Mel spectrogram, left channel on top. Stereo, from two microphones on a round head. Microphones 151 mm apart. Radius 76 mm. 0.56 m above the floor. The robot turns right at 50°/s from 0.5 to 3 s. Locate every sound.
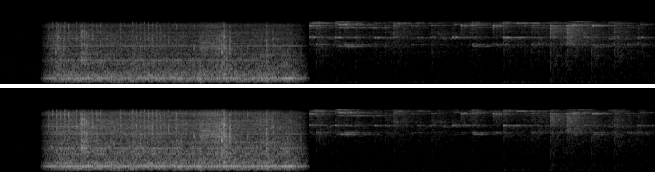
3.1 s keys jangling: 5° left (ahead or behind), 3 m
